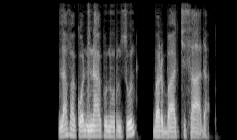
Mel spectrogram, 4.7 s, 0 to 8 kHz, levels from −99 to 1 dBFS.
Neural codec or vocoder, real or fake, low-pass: codec, 16 kHz in and 24 kHz out, 1 kbps, XY-Tokenizer; fake; 7.2 kHz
